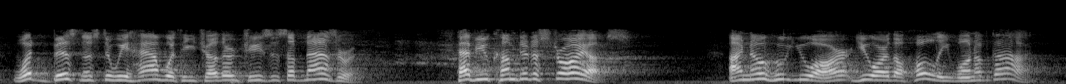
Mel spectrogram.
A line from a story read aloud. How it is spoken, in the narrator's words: he cried out, saying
